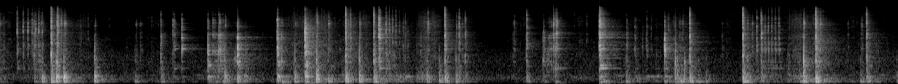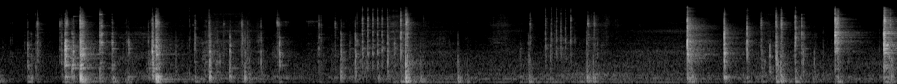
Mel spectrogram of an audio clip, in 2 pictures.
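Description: Ratchet head of a torque wrench clicking in quick runs as the hex-bit bolts of a chainsaw crankcase are tightened a little at a time toward their torque of 8 newton metres, with a few short pauses between runs.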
